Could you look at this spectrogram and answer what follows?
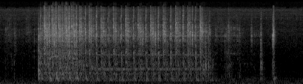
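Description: A sewing machine runs steadily for about two seconds while stitching a zipper pouch, then stops, followed by a few faint clicks, all up close.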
